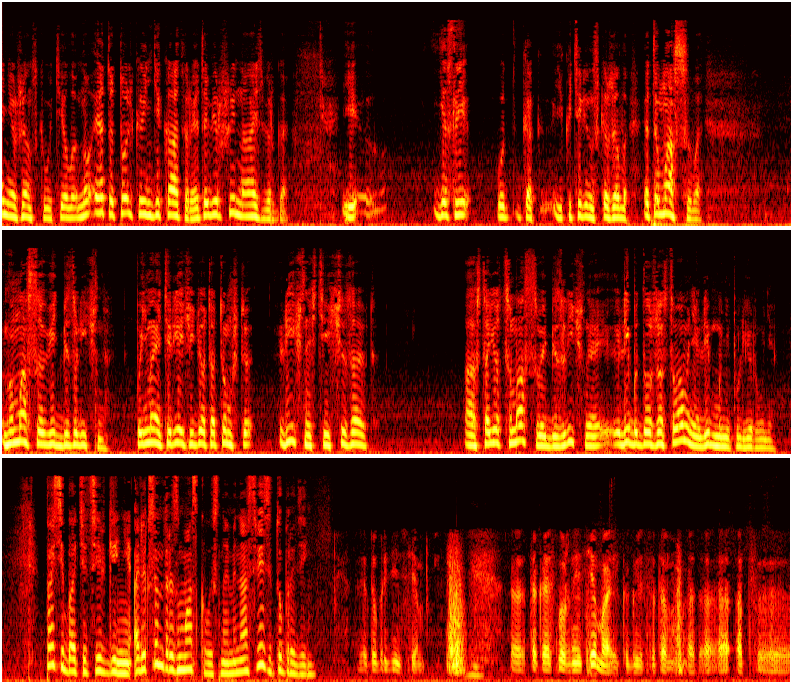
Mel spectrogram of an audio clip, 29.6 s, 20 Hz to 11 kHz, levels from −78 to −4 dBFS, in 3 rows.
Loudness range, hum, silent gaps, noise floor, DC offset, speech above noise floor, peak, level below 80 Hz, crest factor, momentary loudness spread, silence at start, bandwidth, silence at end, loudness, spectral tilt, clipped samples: 6 LU; none; none; -46 dBFS; under 0.1%; 27 dB; -2 dBFS; -42 dBFS; 16 dB; 13 LU; 0 s; 8.8 kHz; 0 s; -20 LUFS; -7 dB/octave; under 0.1%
